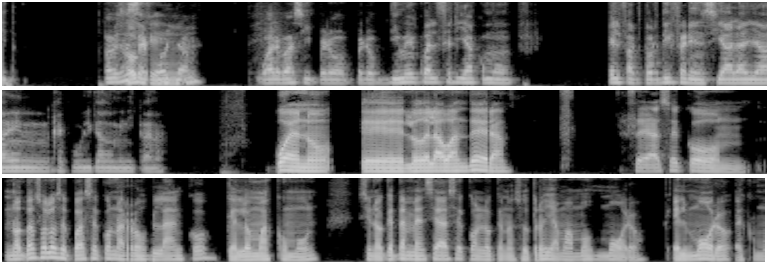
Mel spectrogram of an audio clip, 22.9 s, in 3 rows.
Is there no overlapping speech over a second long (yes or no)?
yes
